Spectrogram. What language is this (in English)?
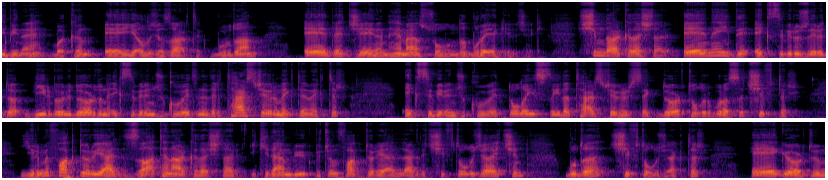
Turkish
